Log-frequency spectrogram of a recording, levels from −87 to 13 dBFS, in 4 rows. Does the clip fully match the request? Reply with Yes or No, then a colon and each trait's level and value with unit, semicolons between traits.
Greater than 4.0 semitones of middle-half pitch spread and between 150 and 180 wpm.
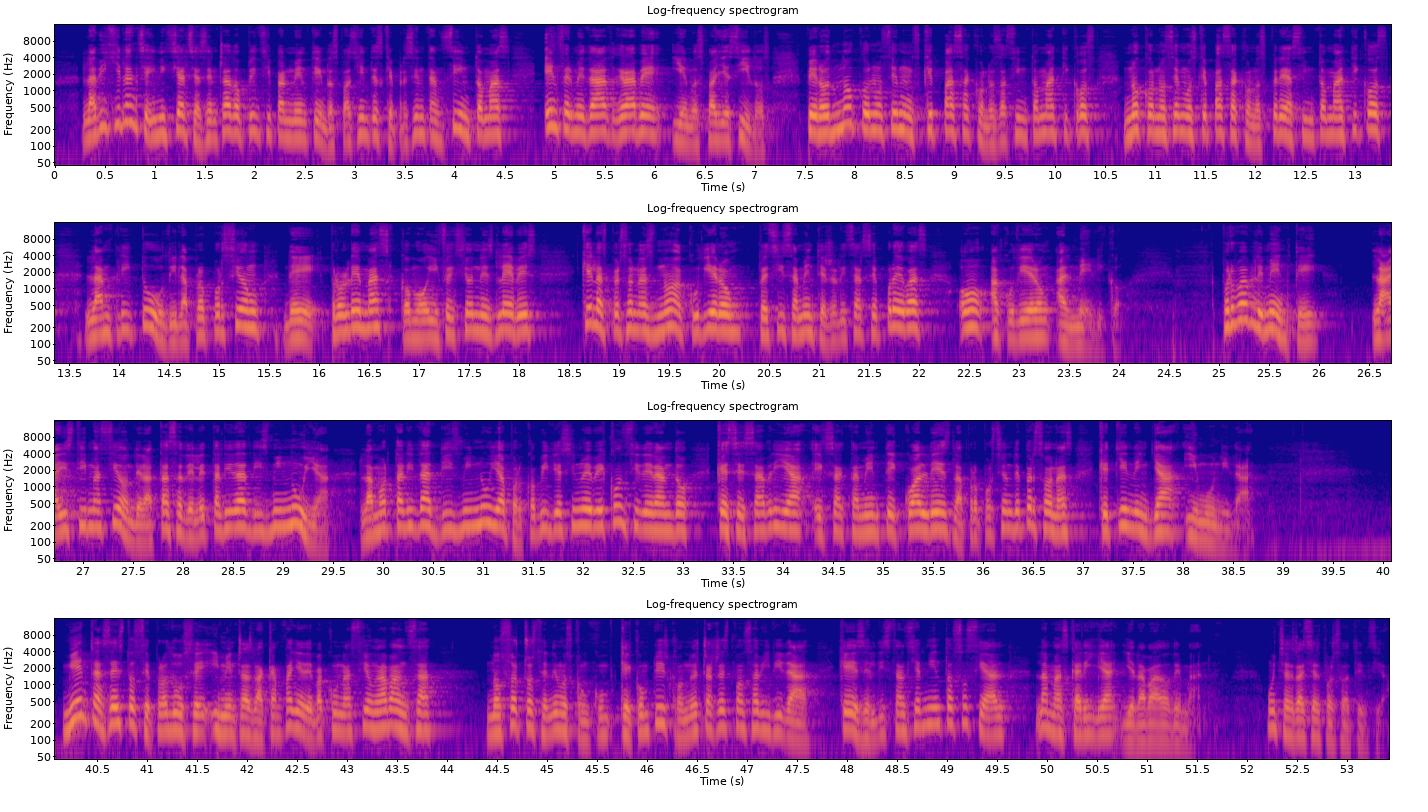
No: average, 4.8 semitones; average, 135 wpm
